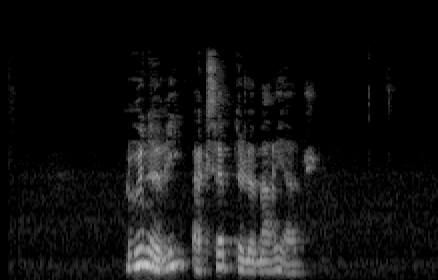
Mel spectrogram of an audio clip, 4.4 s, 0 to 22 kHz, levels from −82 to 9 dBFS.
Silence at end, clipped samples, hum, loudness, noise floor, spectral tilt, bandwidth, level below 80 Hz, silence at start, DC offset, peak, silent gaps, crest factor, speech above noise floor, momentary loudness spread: 1.25 s; under 0.1%; none; -25 LUFS; -65 dBFS; -5.5 dB/octave; 11 kHz; -72 dBFS; 1.25 s; under 0.1%; -8 dBFS; none; 20 dB; 40 dB; 20 LU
